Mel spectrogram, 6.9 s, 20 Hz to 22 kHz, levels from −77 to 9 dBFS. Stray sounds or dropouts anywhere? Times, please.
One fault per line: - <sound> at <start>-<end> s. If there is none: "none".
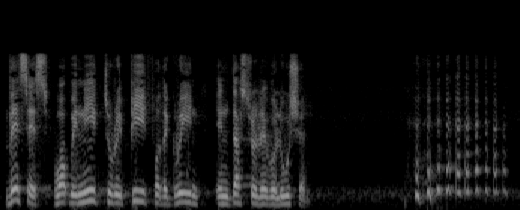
- laugh at 5.4-6.8 s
